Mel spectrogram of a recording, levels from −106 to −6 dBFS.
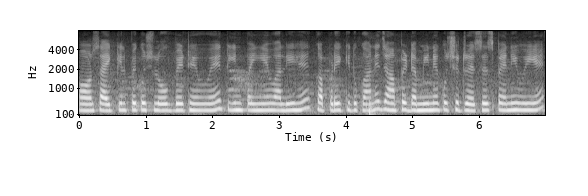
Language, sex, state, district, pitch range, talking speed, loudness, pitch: Hindi, female, Uttar Pradesh, Varanasi, 230-240 Hz, 215 wpm, -18 LUFS, 235 Hz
